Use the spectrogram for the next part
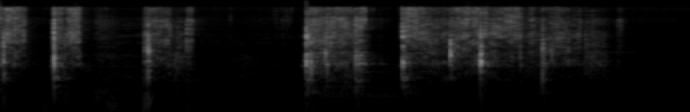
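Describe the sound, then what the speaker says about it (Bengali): Rice flour batter for pitha is beaten in a bowl, giving bursts of rapid scraping and clinking strokes, close and fairly loud, separated by short pauses. "একটু ভালো করে আমি ফেটিয়ে নেব।"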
